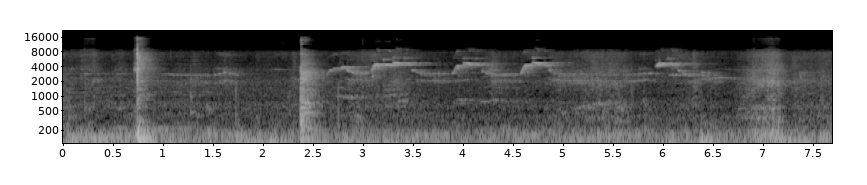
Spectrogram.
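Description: Faint chirps of a small bird, a run of quick short calls in the middle, over a low steady hum. Two light taps come in the first few seconds.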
